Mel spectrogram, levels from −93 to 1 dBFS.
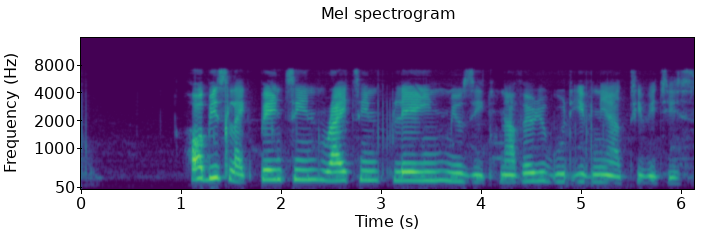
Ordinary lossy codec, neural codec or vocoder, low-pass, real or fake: none; none; 7.2 kHz; real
